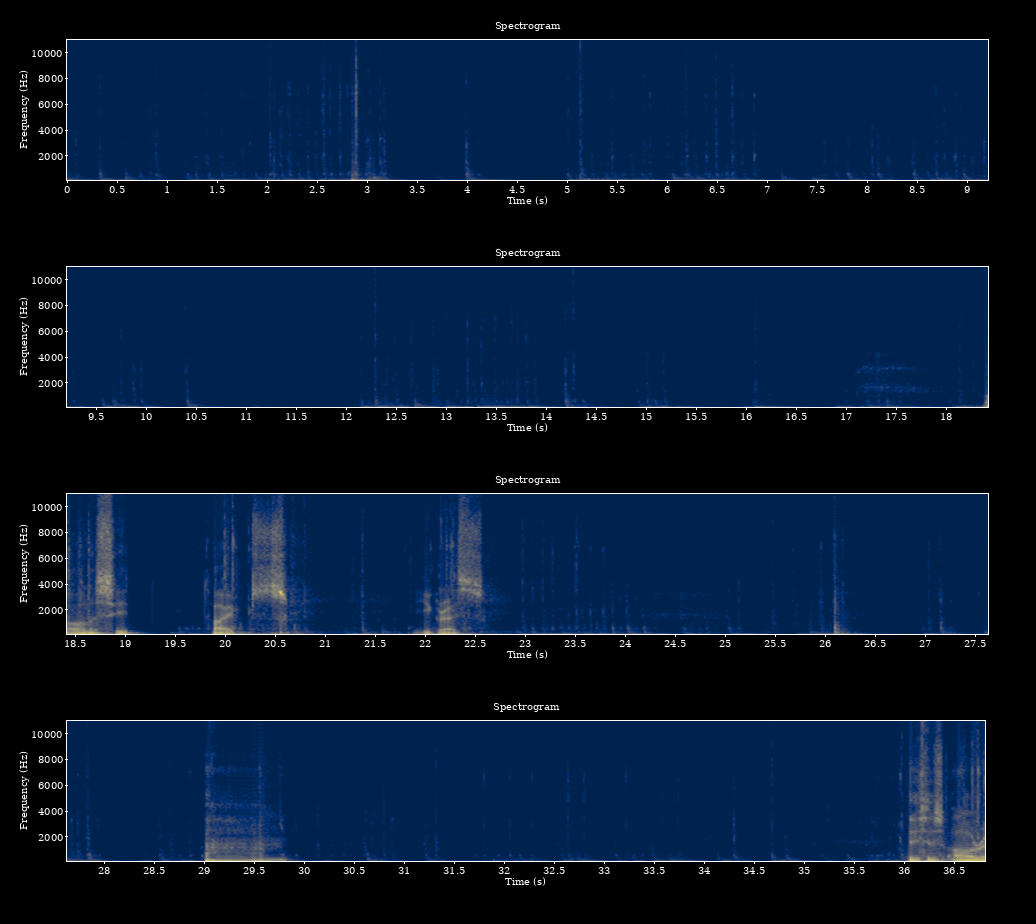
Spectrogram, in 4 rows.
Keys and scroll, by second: 0.4-2.9 typing, 3.9 Return, 4.9-9.7 typing, 10.3 Return, 12.0-29.4 typing, 25.3 Home, 27.0 Return, 28.5 Escape, 29.7 Return, 30.6-36.8 typing, 31.1 Escape.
